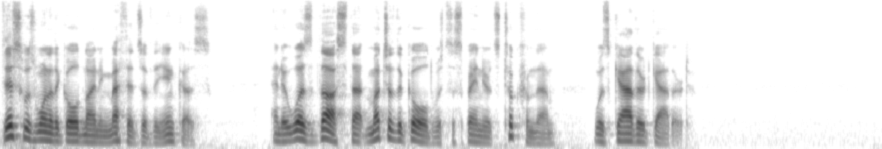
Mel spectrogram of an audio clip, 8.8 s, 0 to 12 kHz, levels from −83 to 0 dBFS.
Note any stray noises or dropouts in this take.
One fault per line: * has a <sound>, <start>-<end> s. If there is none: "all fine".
all fine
